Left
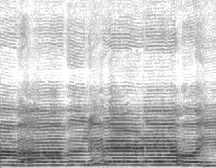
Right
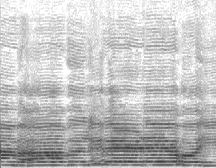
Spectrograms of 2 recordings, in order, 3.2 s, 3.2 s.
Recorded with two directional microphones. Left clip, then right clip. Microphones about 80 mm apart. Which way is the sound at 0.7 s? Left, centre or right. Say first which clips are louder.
Left 1 dB; right.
